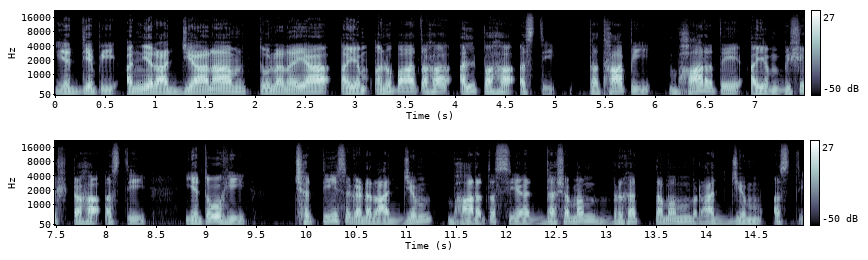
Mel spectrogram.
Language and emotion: Sanskrit, neutral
